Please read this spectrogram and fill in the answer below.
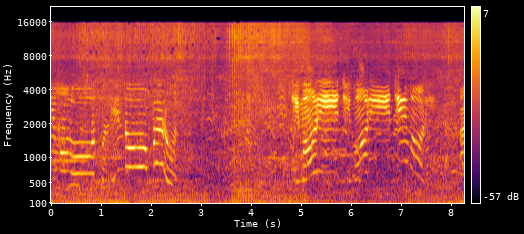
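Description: Busy street-market ambience: a steady low motorbike engine rumble under people's voices, which come loudest in the first couple of seconds and again around the middle.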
